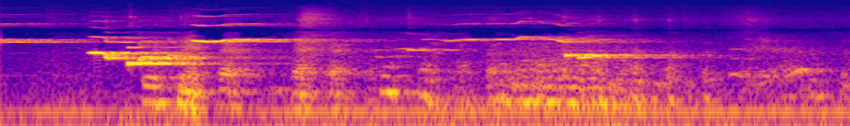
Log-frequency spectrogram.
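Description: EVI (electronic valve instrument, a wind synthesizer) playing a melody of high, held notes that run quickly downward about a second in and then step back up.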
